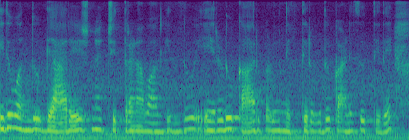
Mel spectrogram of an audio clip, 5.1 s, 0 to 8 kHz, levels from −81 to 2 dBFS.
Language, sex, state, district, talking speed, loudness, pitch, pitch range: Kannada, female, Karnataka, Shimoga, 115 wpm, -17 LUFS, 210 Hz, 190-230 Hz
